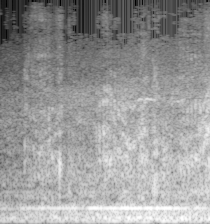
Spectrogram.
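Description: A motor running: a steady low hum over a rumble, growing louder across the two seconds.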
